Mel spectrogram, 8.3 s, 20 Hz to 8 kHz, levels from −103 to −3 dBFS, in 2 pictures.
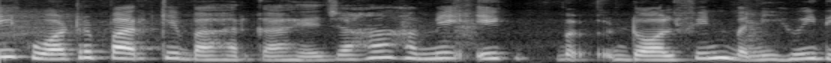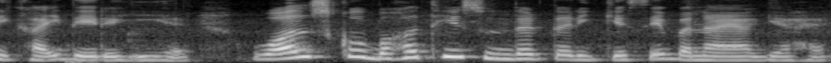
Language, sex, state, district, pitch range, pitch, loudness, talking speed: Hindi, female, Andhra Pradesh, Chittoor, 185-260 Hz, 220 Hz, -28 LUFS, 175 wpm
